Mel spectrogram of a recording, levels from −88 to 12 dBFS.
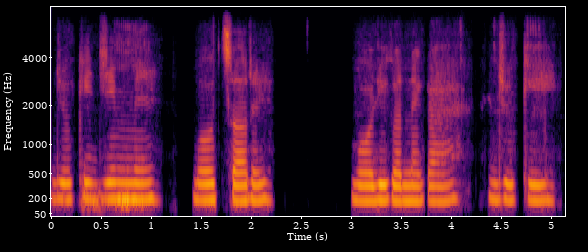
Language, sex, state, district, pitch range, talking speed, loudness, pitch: Hindi, male, Jharkhand, Jamtara, 175-190 Hz, 150 wpm, -16 LUFS, 180 Hz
